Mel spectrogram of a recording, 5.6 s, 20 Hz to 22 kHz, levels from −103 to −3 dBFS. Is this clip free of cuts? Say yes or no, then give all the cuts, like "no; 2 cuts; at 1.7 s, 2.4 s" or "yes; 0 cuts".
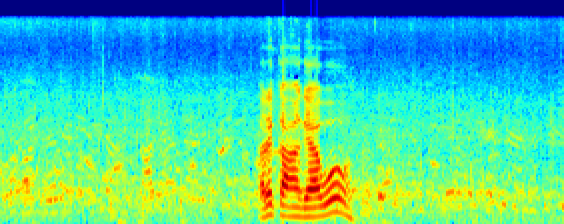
yes; 0 cuts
